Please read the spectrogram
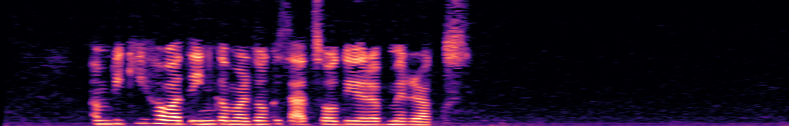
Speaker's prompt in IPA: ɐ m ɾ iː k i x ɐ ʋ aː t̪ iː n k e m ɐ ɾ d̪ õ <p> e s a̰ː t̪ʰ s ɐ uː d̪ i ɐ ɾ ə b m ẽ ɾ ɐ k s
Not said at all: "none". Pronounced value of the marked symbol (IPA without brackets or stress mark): k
